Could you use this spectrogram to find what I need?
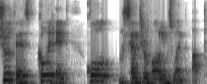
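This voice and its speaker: Somewhat breathy, a man's voice carries lively intonation. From Serbia. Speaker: AI company founder. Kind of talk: casual interview. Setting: video call. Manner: fast.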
